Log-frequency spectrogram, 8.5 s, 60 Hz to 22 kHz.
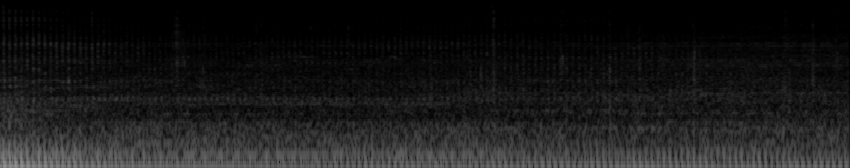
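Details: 2011 BMW 528i F10, N53 3.0 L I6, 272 hp, check engine light on: uneven lumpy idle with irregular low thud about three times a second, shaking like a diesel; engine misfire.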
